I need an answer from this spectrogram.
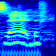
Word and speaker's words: Z: What is also weird is the that the British pronounce Z as zed.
